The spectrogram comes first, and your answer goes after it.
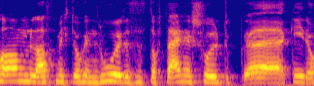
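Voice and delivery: put-on cranky, irritated, loud grumpy dismissive tone. Acting out a man who blames you, imitating someone annoyed. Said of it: "das hörst du auch am Tonfall ... diesen kotzigen Tonfall".

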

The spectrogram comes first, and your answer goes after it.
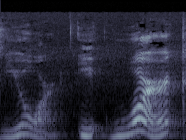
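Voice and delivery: American accent, curled r in "your" and "work". Showing the english words your and work in american accent, curled r. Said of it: "eu estou falando com sotaque americano, percebe que o meu R está enrolado".

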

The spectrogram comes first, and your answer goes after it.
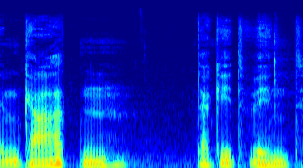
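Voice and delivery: very quiet, low voice. Recounting a reply to Bernd about his Corona party, very quietly. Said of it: "so ganz leise".

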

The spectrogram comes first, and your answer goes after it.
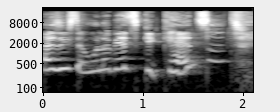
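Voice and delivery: spoken through tears, high-pitched and slow. Recounting what they told him back then, re-enacting speaking through tears. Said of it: "unter Tränen zu ihm gesagt".

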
